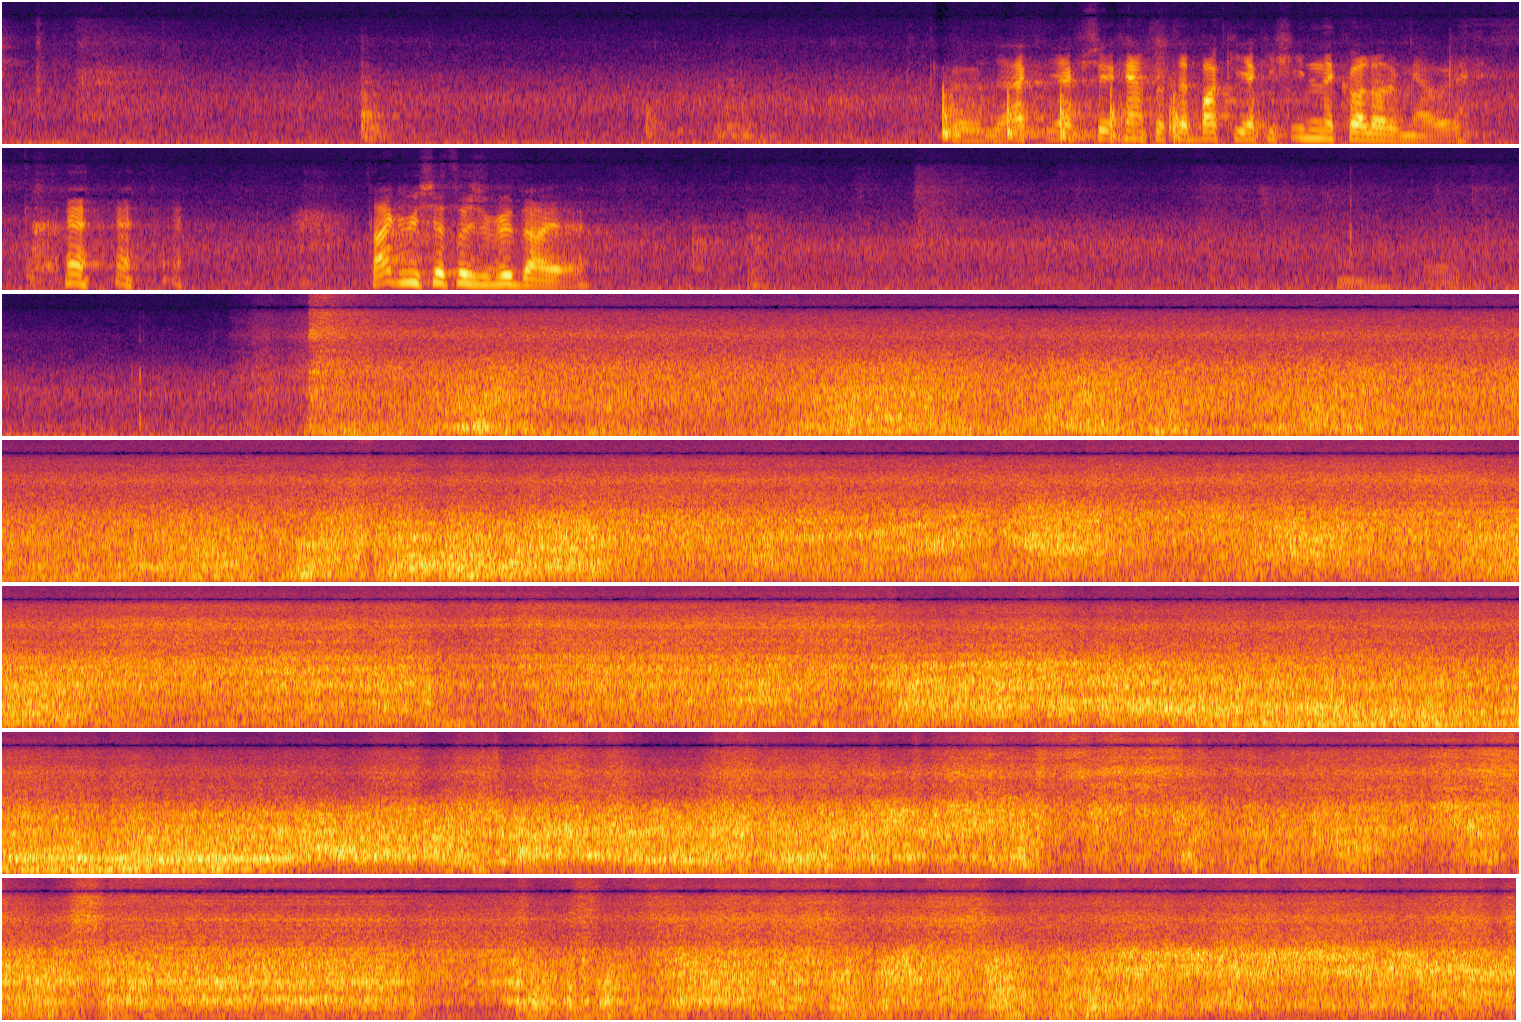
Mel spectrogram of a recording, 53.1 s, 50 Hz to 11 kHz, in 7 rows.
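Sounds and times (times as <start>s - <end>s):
high-pressure water spray: 16.3s - 53.0s.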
